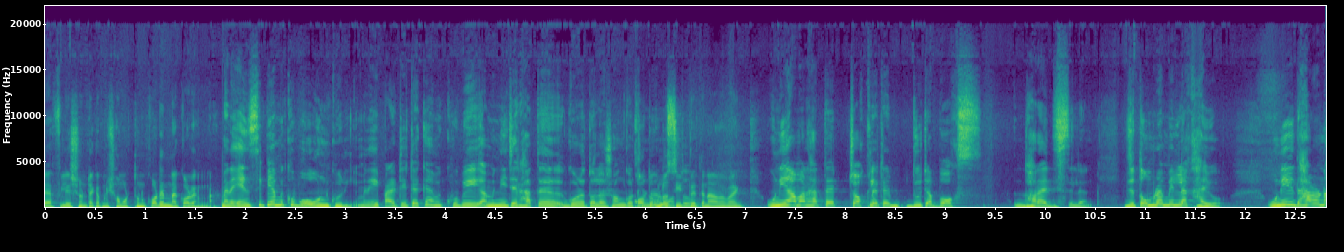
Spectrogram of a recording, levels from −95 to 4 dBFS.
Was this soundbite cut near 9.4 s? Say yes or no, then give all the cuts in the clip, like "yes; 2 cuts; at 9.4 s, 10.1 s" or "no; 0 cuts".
no; 2 cuts; at 1.7 s, 7.0 s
